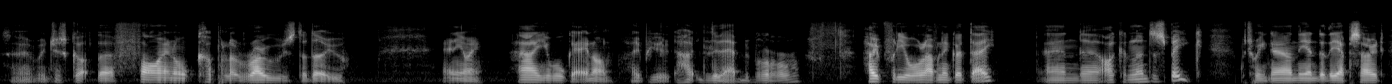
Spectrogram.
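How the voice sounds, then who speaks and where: Croaky, congested deep-voiced man. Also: moderate pace, fairly bright tone, dry recording, dull audio. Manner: rambling, hesitant, full of "uh" and restarts. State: congested and croaky from a chest cold. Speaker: gameplay commentator. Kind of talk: casual let's-play commentary.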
